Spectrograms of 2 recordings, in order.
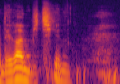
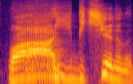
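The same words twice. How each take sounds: First: A softer, deflated repeat; weary sigh. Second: A louder cry of frustration; exasperated outburst. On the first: A leader crushed by complaints, quiet weary repeat. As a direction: let it sink down, worn out. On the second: A leader fed up with the complaints, exasperated outburst. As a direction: throw it out like you're at your wits' end. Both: Acted.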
